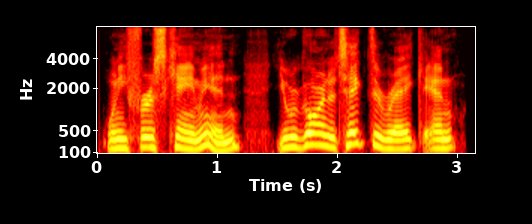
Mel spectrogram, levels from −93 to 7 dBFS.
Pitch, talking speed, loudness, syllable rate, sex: 180 Hz, 250 wpm, -17 LUFS, 5.3 syllables/s, male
